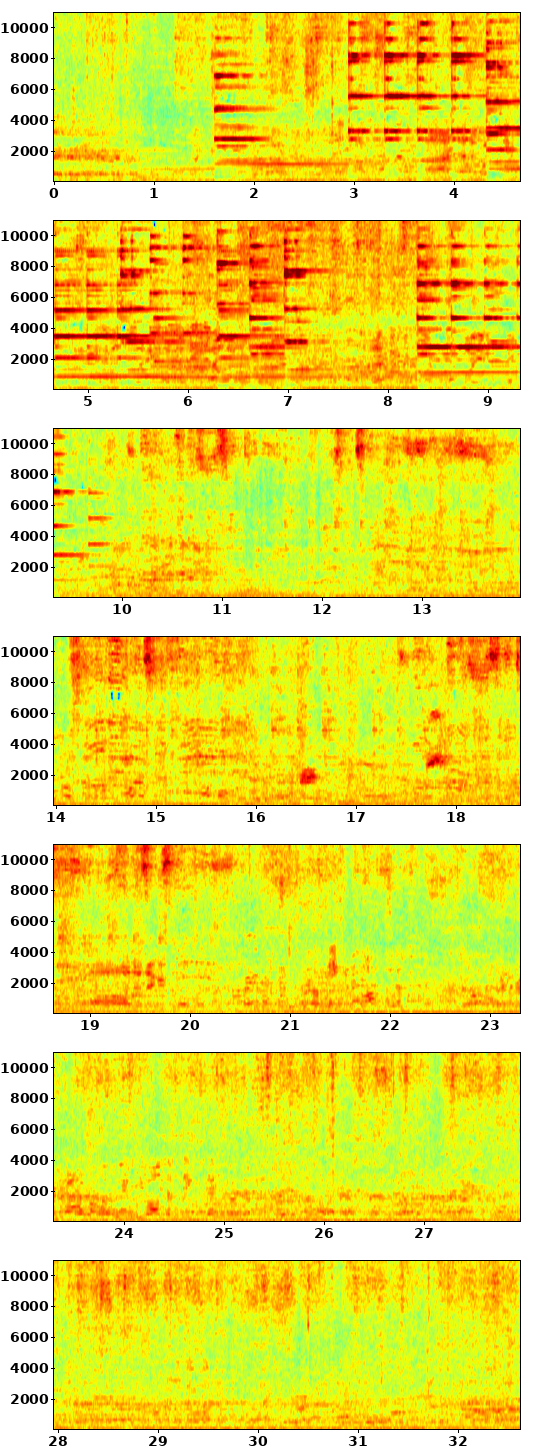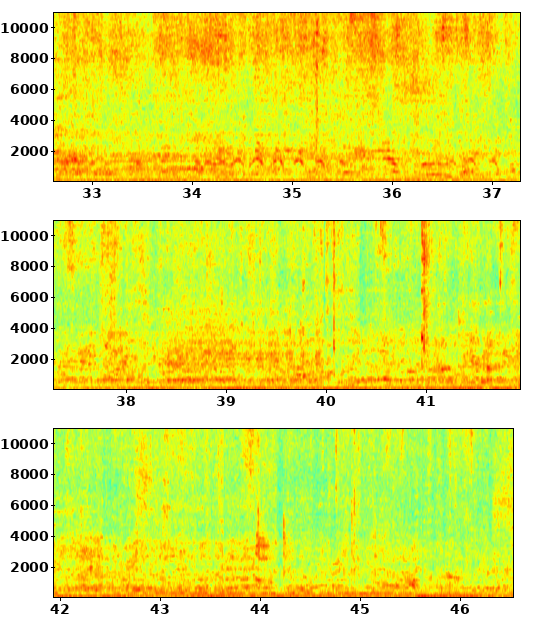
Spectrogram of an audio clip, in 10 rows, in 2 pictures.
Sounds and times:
Speech: 0:00.0 - 0:46.5
Music: 0:00.9 - 0:46.5.

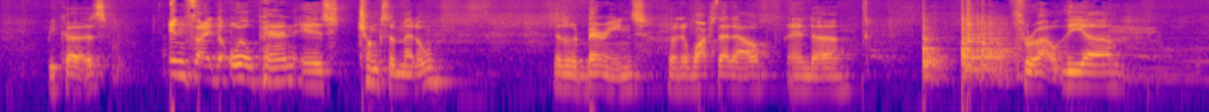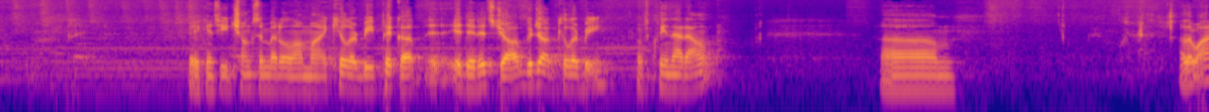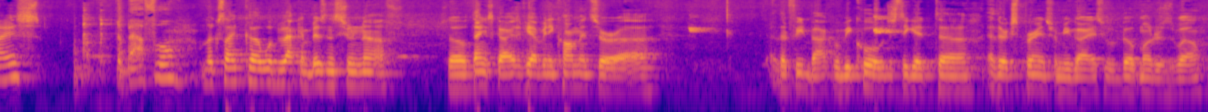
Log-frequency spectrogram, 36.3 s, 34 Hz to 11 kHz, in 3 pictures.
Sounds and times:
Speech: 0:00.5 - 0:04.6, 0:05.5 - 0:08.6, 0:10.1 - 0:11.3, 0:14.0 - 0:19.4, 0:20.9 - 0:21.7, 0:25.4 - 0:30.8, 0:31.8 - 0:36.2.

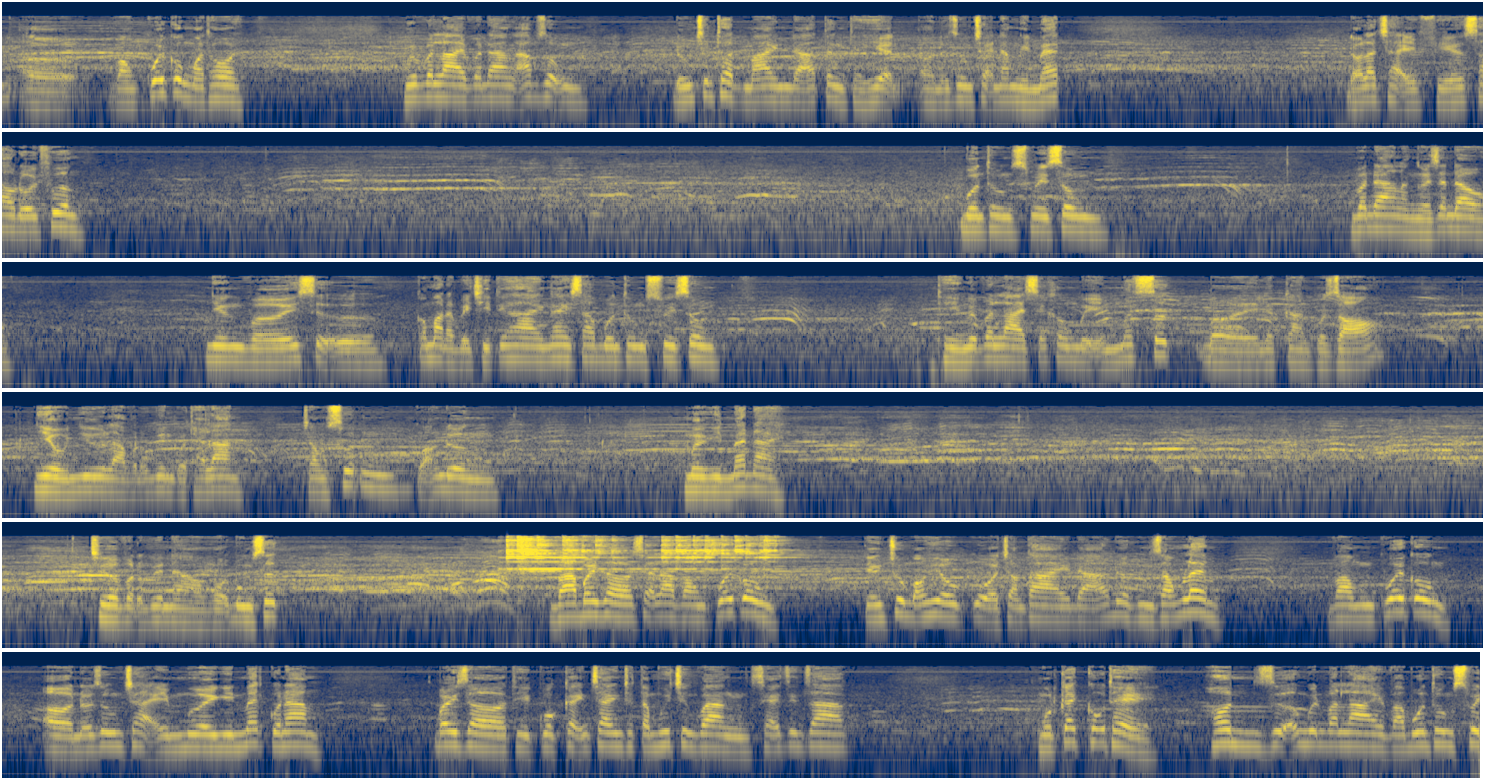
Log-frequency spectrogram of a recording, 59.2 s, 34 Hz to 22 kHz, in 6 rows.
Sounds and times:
Outside, urban or manmade: 0:00.0 - 0:59.2.

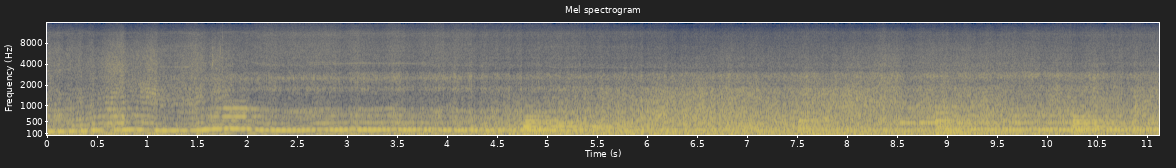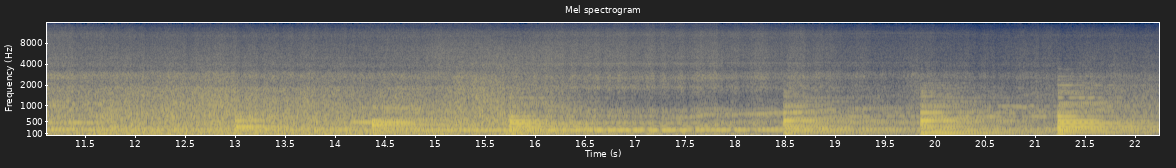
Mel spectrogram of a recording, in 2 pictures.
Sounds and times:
Outside, rural or natural: 0:00.0 - 0:22.2
Music: 0:04.4 - 0:22.2.

